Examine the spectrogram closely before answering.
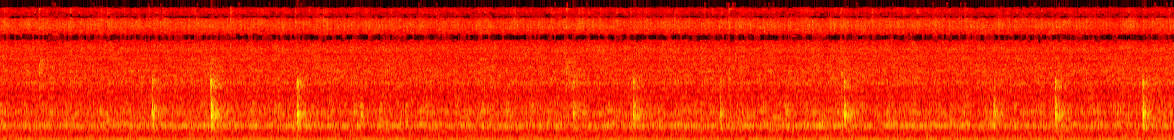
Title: Suito-T Elite knocking noise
